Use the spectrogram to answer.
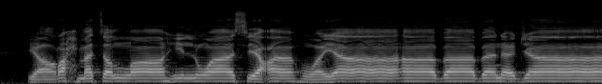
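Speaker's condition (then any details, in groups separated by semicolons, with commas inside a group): No condition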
